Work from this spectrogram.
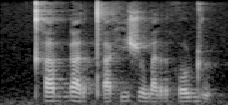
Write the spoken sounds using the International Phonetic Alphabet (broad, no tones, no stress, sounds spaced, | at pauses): kʰ a b ɠ a r tʼ a x i ʃ ɵ w a r h o w ɖ u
